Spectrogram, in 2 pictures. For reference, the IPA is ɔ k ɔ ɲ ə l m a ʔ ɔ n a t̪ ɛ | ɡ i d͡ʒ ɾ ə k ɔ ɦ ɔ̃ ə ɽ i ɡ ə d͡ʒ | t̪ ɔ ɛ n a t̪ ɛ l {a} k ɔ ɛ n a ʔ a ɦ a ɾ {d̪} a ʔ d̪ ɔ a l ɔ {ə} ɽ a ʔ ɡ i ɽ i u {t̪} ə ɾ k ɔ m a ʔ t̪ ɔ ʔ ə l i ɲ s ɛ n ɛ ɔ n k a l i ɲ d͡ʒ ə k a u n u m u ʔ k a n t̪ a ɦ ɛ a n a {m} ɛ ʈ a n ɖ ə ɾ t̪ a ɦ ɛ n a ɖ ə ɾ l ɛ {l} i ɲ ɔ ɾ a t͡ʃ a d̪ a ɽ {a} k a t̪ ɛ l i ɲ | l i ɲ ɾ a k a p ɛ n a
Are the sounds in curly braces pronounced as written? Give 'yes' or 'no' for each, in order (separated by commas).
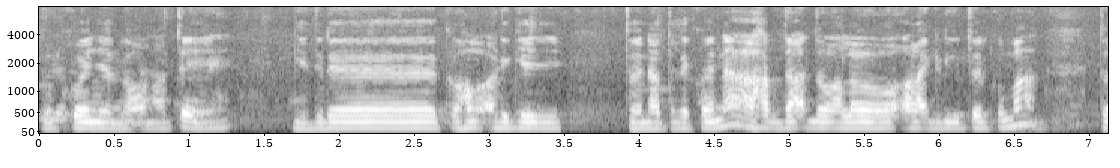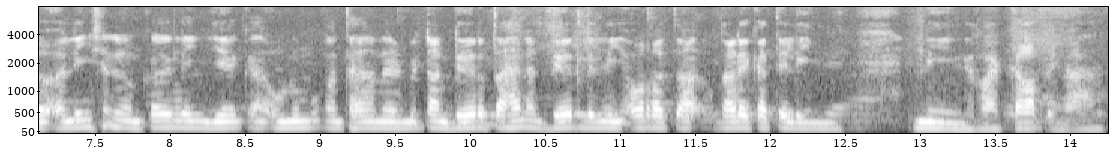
no, yes, no, yes, yes, yes, no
